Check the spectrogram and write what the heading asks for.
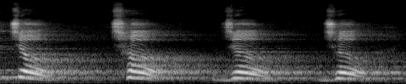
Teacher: जिन व्यंजनों को बोलते समय मुंह के दो अंग मिलने के पश्चात अलग हट जाते हैं वह और हवा घर्षण करती हुई बाहर निकलती है, स्पर्श संघर्षी।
